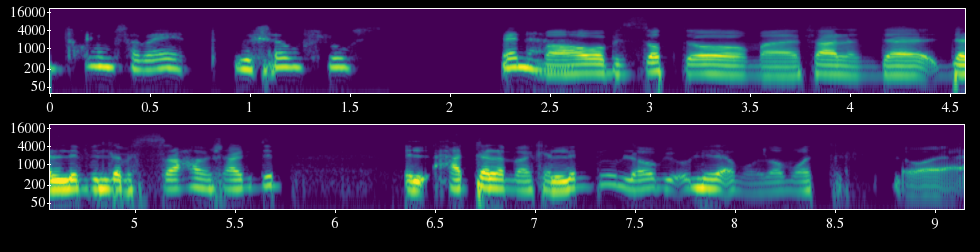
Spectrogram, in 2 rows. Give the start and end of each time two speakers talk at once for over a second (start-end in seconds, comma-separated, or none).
none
